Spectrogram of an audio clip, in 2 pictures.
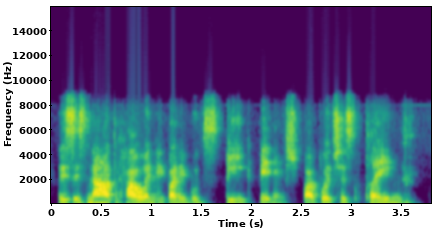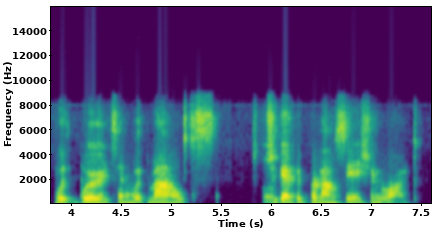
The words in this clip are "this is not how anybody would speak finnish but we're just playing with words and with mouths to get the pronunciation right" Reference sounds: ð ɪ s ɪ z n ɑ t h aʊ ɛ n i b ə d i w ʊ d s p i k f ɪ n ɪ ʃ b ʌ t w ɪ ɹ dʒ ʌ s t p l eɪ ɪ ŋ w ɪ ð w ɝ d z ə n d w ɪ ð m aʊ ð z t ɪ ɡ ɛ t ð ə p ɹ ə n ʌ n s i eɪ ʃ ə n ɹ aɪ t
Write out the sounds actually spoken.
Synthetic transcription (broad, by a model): ð ɪ s ɪ z n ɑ t h aʊ ɛ n i b ə d i w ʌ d s p i k f ɪ n ɪ ʃ b ʌ t w ɪ ɹ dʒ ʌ s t p l eɪ ɪ ŋ w ɪ ð w ɝ d z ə n w ɪ ð m aʊ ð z t ɪ ɡ ɛ t ð ə p ɹ ə n ʌ n s i eɪ ʃ ə n ɹ aɪ t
